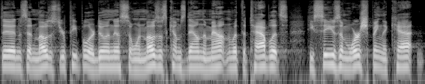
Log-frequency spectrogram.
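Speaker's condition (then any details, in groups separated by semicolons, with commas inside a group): No condition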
